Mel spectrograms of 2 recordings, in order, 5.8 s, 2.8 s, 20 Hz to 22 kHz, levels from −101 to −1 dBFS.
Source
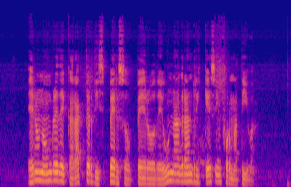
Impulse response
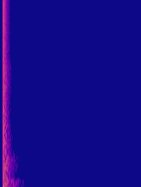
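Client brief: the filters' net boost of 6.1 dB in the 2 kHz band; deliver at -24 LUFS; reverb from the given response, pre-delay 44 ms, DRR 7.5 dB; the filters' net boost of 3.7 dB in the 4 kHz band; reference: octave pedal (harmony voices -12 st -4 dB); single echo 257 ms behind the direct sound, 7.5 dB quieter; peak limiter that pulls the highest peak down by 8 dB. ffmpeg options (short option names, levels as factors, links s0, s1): -filter_complex "[0:a]equalizer=f=2000:t=o:g=7.5,equalizer=f=4000:t=o:g=3,alimiter=limit=0.106:level=0:latency=1,aecho=1:1:257:0.422,asplit=2[s0][s1];[1:a]atrim=start_sample=2205,adelay=44[s2];[s1][s2]afir=irnorm=-1:irlink=0,volume=0.355[s3];[s0][s3]amix=inputs=2:normalize=0,asplit=2[s4][s5];[s5]asetrate=22050,aresample=44100,atempo=2,volume=0.631[s6];[s4][s6]amix=inputs=2:normalize=0,volume=1.88"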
